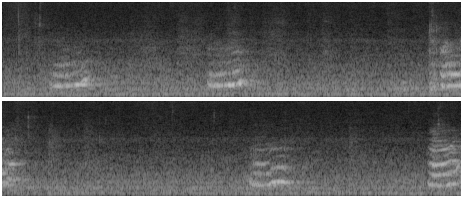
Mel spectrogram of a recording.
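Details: British shorthair mother cat, blue golden coat, calling to her kittens: five short, harmonic meows with upward-curving tones, about every two seconds, against quiet indoor background noise.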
